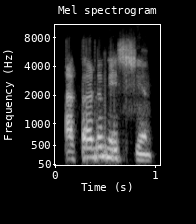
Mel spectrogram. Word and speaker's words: academician: Accent on the fourth syllable. Yeah. Academician. Academy. Academician.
